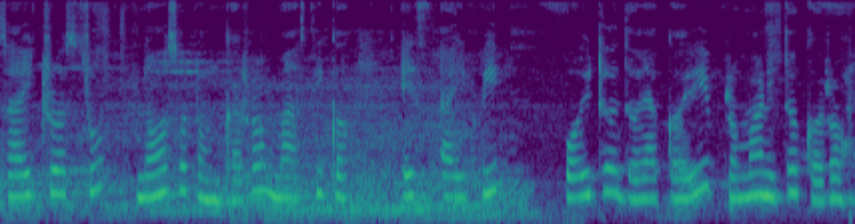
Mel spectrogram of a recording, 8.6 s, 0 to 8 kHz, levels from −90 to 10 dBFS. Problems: none marked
